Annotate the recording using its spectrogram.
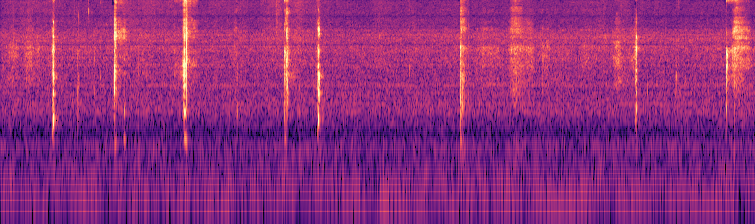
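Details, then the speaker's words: Baby boy with hiccups while a parent talks to him: quiet, sharp, brief catches at irregular intervals, several within a few seconds, over room noise. "I got hiccups. Oops. Hiccups. Oh, I got hiccups."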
